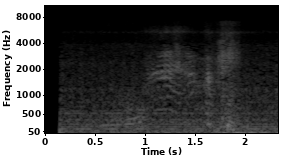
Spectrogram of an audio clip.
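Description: A cat calls out during a play-fight with another cat: a gliding call begins about a second in, followed by a second, louder call near the end.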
